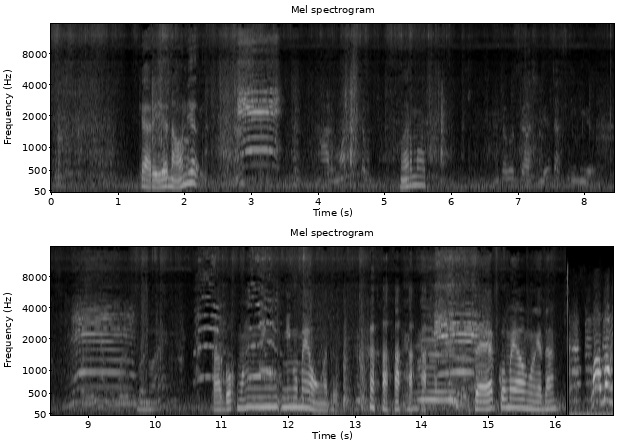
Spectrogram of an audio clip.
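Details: Garut sheep kept near a simple rural house in Kampung Sedekan, Mekarlaksana village, Sindangbarang, South Cianjur, Indonesia: repeated quavering, wavering bleats, several overlapping, mixed with people talking nearby.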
